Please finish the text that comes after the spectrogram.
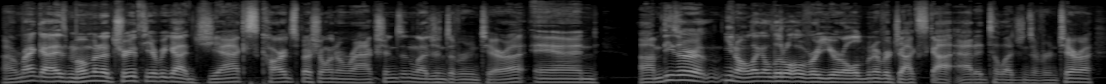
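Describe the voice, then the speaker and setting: A man's voice: mid-range voice, a little fast, no room sound. A man hosting a reaction video, reading lore aloud and thinking through it in casual commentary with rhetorical check-ins. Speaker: reaction channel host.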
